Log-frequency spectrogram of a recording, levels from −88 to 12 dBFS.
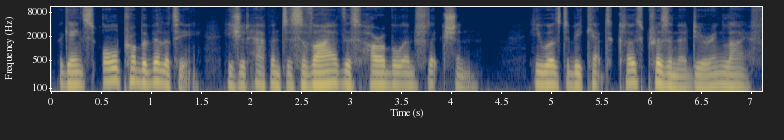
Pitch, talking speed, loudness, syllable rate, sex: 120 Hz, 175 wpm, -19 LUFS, 5.9 syllables/s, male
